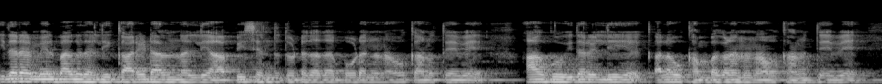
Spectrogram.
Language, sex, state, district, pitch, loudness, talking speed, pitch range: Kannada, male, Karnataka, Koppal, 105 Hz, -18 LUFS, 110 wpm, 100-115 Hz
